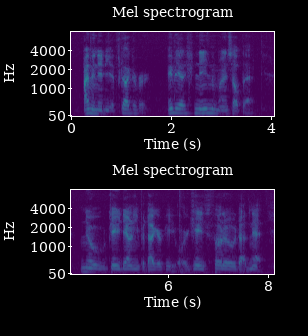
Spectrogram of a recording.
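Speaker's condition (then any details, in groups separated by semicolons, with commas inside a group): Cerebral palsy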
